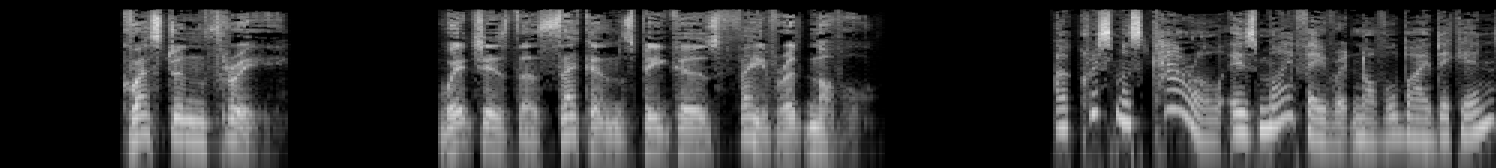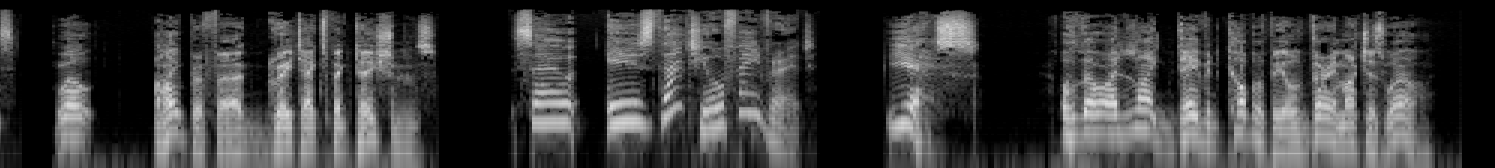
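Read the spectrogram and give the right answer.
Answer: Great Expectations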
